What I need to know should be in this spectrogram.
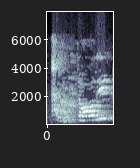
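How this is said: It sounds cheeky and playful.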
